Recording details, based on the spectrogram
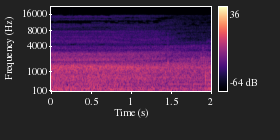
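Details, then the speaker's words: BIG 900BV amplifier, tapping on preamp components: one channel's speaker gives a steady rustling hiss like surf, growing louder with volume while the other channel works normally. "Метод простукивания, то есть вот шуршание, смотрите какой. Слышно, динамик шуршит."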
